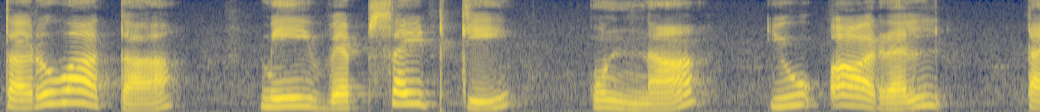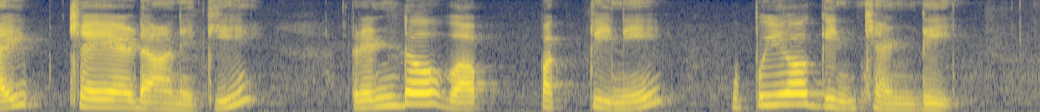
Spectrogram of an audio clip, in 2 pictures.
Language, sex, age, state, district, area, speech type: Telugu, female, 45-60, Andhra Pradesh, Chittoor, urban, read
